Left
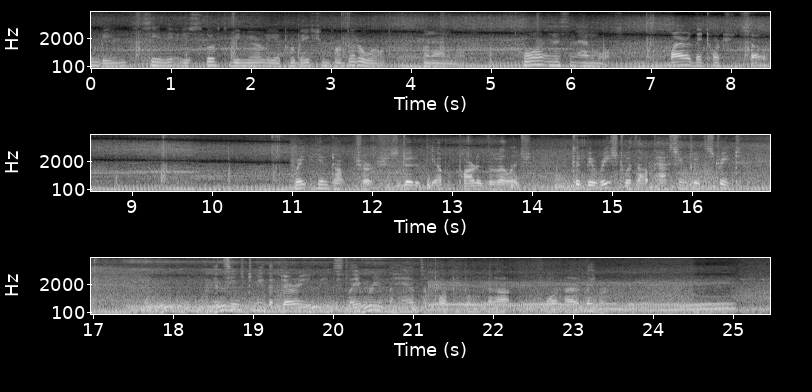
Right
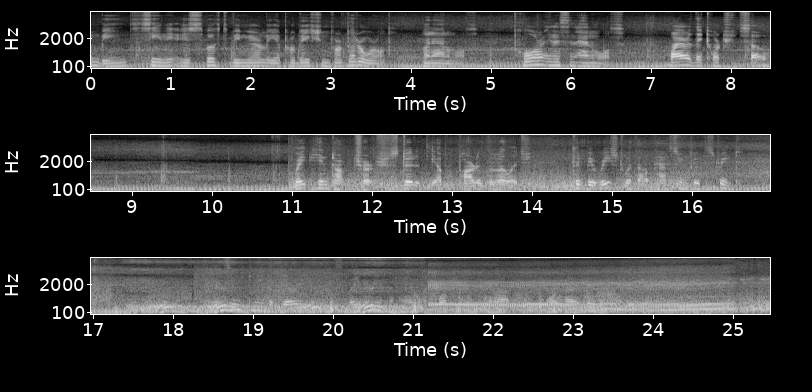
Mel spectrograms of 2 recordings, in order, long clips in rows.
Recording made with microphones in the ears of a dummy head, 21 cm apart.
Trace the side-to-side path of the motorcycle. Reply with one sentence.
In this clip you hear the motorcycle move from left to right.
